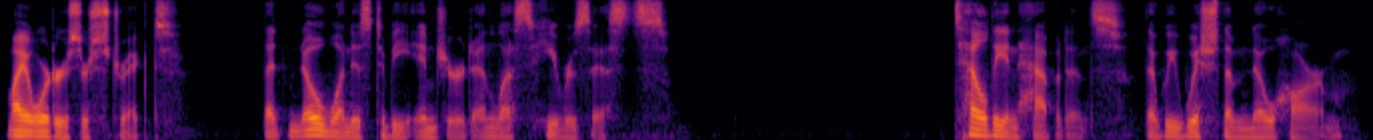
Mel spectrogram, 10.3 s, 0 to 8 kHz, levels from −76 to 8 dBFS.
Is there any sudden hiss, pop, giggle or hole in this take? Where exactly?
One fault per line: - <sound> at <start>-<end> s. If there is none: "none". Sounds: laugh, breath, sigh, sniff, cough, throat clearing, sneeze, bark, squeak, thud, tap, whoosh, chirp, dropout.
none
